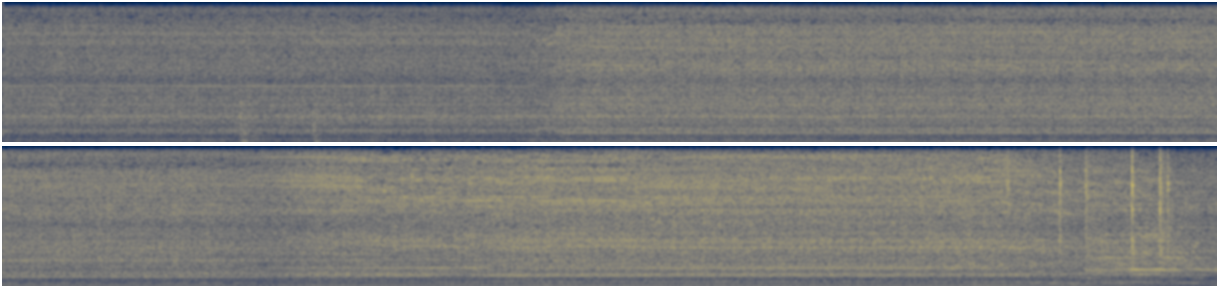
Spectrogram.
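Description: An electric mixer whips cream for a tres leches cake, a steady close whirring drone that shifts speed partway through and runs continuously with no talk.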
